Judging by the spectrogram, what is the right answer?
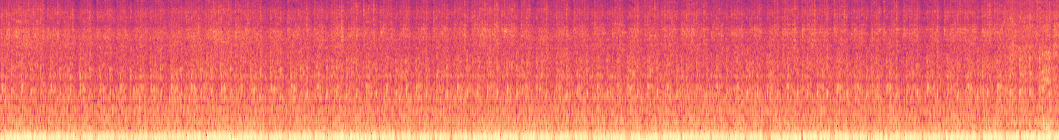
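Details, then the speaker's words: VW Kombi with the bad, damp spark plug cables (the third and fourth cylinders' were worst); the plugs were fine. Now a deep, even idle with a steady low thrum and no misses, smoothed out while warming up. "e como ficou parado esses dias aí eles estavam meio úmido sabe E aí fica ruim mesmo mas ela já emparelhou tá ótima já"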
